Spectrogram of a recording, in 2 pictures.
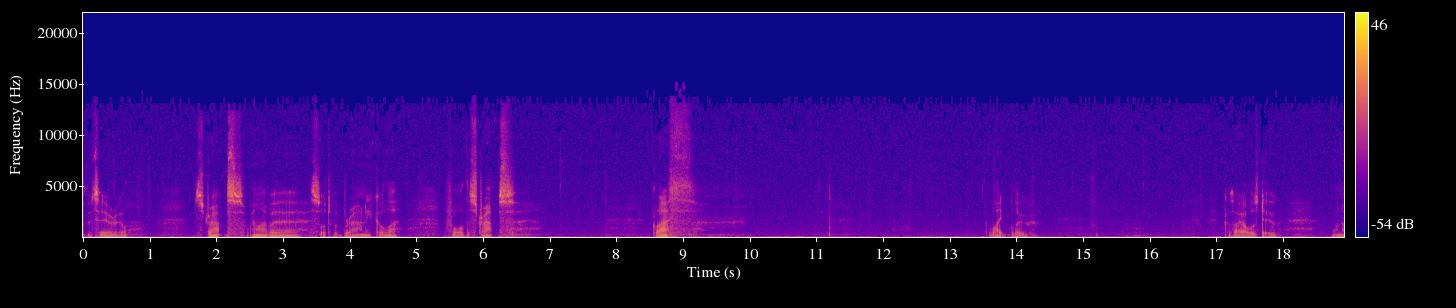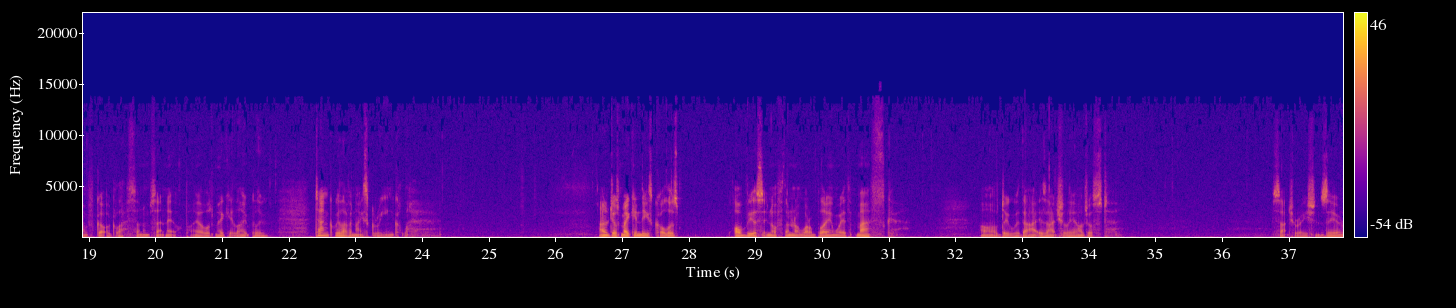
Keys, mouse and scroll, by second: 1.9-3.7 drag, 6.1-7.9 drag, 8.8-11.6 drag, 12.5-14.3 drag, 15.0-16.8 drag, 17.9-20.8 drag, 21.9-23.7 drag, 25.4-27.2 drag, 28.1-29.9 middle drag, 30.3-33.5 drag, 34.1-35.9 drag.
